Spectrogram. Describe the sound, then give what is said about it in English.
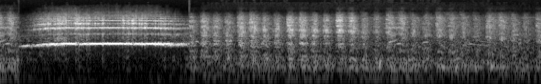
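A steam locomotive on a heritage railway blows its whistle in a long, steady harmonic tone for about two seconds, then gives way to the rhythmic chuffing and clatter of the engine working. “all these retired blokes who devote their weekends to running heritage railways, that's it. That is the strategic steam reserve.”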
